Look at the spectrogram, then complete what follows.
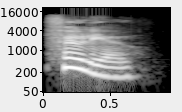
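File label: "folio", British English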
